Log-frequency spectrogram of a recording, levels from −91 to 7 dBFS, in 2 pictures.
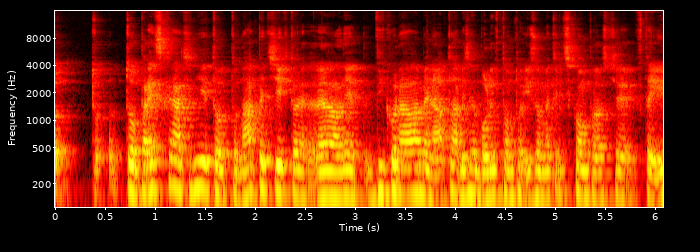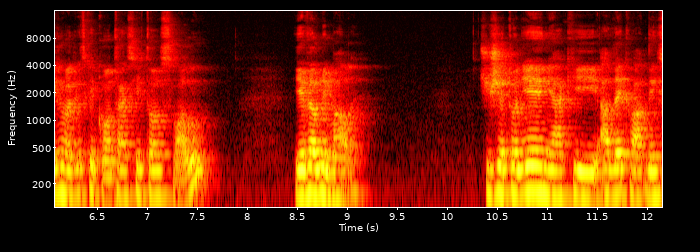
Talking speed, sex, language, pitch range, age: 165 wpm, male, Slovak, 130-150 Hz, 20-39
